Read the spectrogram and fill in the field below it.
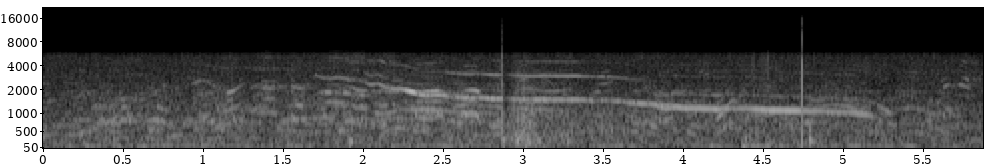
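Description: A firework rocket whistles as it shoots up.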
